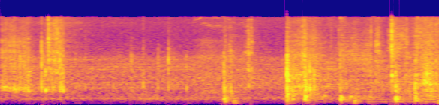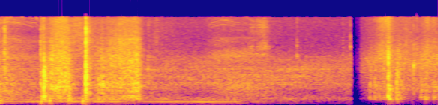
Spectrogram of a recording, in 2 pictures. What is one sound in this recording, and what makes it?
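A helmet rustles and knocks against a cardboard box as it is handled.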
